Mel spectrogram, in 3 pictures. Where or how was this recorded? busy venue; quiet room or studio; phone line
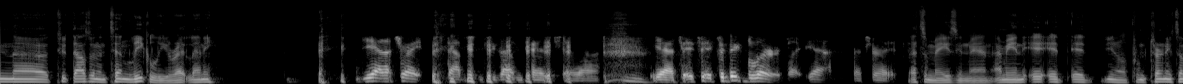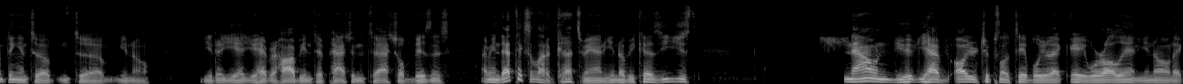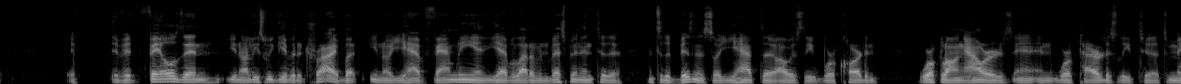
phone line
